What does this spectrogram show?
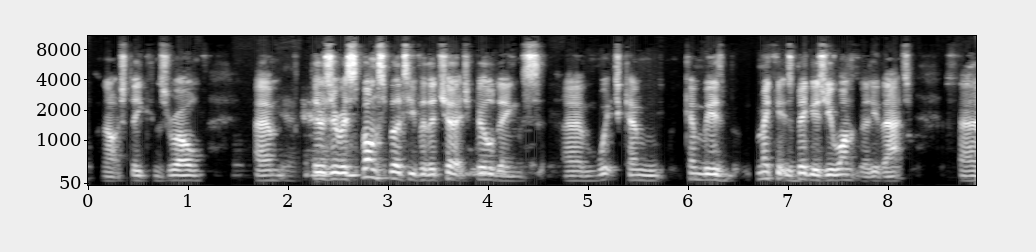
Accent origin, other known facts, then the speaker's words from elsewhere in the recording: Loughborough, East Midlands, United Kingdom; also born or lived in Nottingham; So I was born in the East Midlands in Nottingham, grew up in a nearby town, Loughborough.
